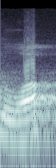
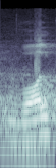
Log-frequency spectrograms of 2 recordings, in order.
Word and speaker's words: walk: WALK, यहाँ भी L silent है क्योंकि यह ए के बाद आ रहा है, तो इसे हम वॉक पढ़ेंगे, वॉल्क नहीं पढ़ेंगे। वॉक मीन्स होता है चलना या घूमना फिरना, तो यहाँ पर एल साइलेंट हो जाएगा।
